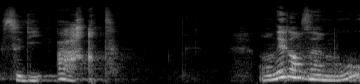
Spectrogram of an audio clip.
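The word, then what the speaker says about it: acht: Et en à la fin qu'on retrouve souvent à la fin des verbes et qui se prononce un. Le nombre 8 se dit art.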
